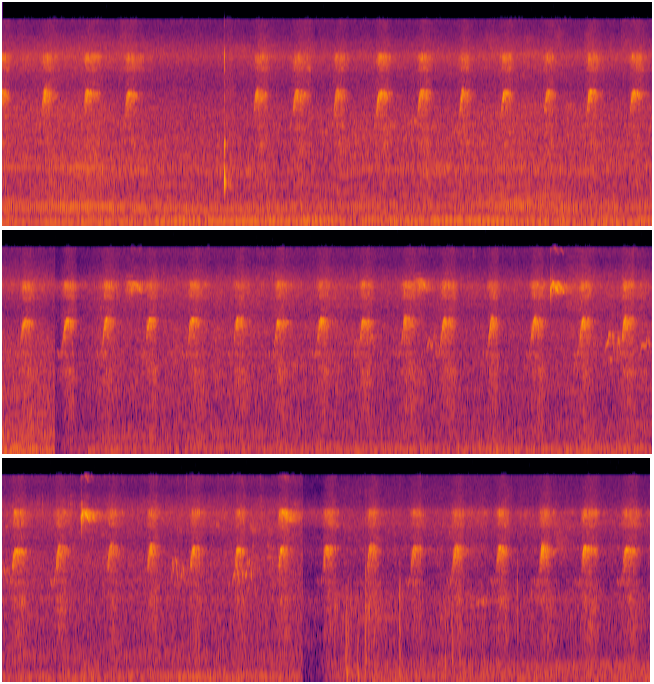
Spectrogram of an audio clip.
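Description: A small bird chirping over and over, about three to four short high chirps a second, with a low rumble underneath for the first five seconds.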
